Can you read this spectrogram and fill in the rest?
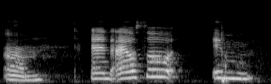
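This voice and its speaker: A woman's voice: high voice, lively intonation, slow, a bit bright, dull audio. A young mom vlogging from her laptop, chatty and rambling with lots of ums, her voice a bit worn from being sick. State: recovering from illness, losing her voice. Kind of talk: casual talk to camera. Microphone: laptop mic.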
